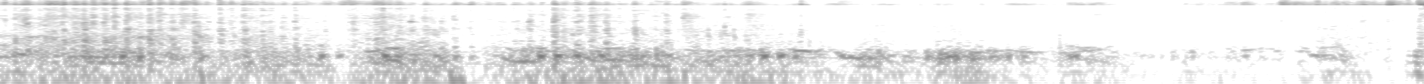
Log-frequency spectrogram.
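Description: Teddy pigeons cooing in a small group, soft repeated throaty coos rising and falling at close range, faint and continuous for about seven seconds with no talk.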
